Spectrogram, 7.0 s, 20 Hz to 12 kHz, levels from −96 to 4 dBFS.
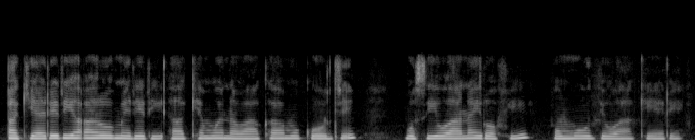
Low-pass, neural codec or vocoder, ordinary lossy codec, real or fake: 7.2 kHz; codec, 16 kHz, 8 kbps, FunCodec, trained on LibriTTS, 25 frames a second; none; fake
